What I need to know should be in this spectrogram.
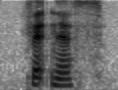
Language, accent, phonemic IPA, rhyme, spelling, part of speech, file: English, US, /ˈfɪt.nəs/, -ɪtnəs, fitness, noun, En-us-fitness.ogg
- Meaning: 1. The condition of being fit, suitable or appropriate 2. The cultivation of an attractive and/or healthy physique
